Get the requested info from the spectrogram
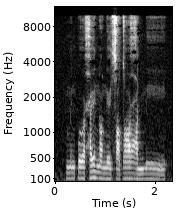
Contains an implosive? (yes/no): no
